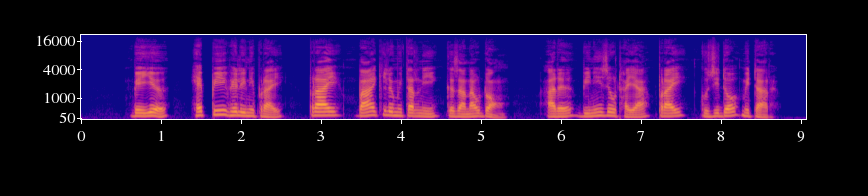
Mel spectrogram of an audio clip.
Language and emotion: Bodo, neutral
